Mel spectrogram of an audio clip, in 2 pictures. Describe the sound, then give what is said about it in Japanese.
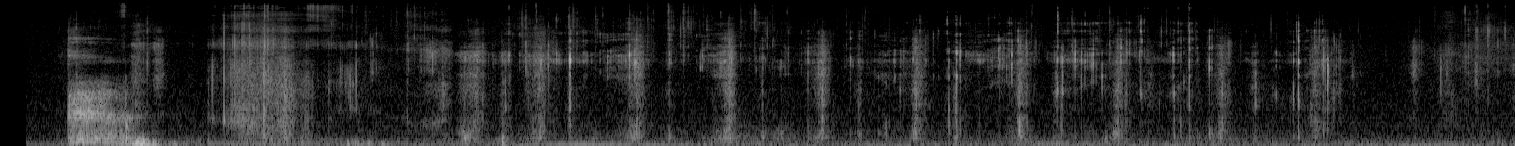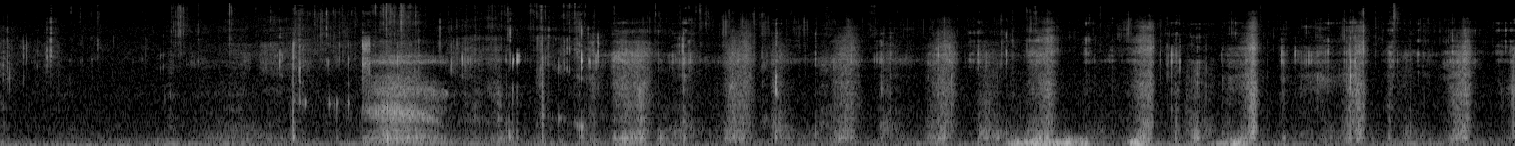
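Crisp crunching bites and soft chewing of a macaron from a popular shop, many quiet, close mouth sounds repeating irregularly throughout. “このマカロン。ちょっと話題になってた人気店のだね。食べてみたかったから嬉しいかも。それじゃあ、いただきます。”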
